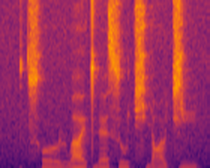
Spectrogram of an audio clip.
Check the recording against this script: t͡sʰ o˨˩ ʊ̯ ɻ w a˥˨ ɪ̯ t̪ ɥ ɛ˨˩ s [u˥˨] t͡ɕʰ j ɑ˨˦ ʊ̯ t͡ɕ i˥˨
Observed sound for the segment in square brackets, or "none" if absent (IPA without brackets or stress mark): u˥˨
